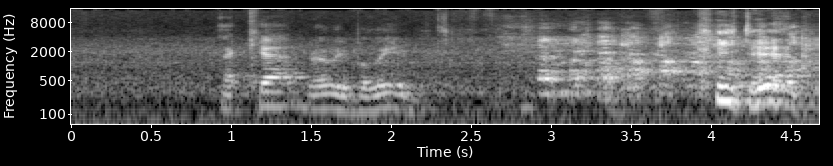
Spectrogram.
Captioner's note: laughter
